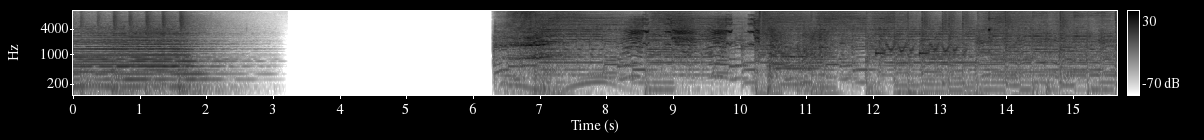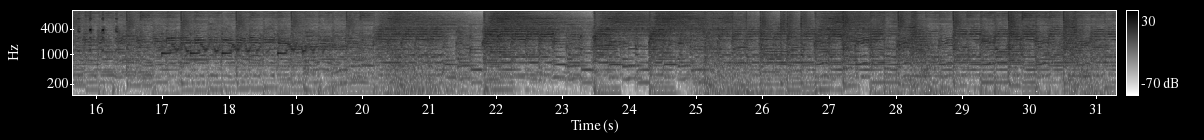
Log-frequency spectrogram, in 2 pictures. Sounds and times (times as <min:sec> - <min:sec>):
Music: 0:00.0 - 0:03.2, 0:06.8 - 0:31.3.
